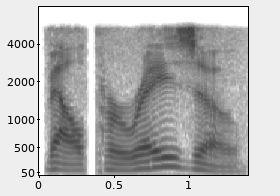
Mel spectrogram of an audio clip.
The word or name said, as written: Valparaiso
